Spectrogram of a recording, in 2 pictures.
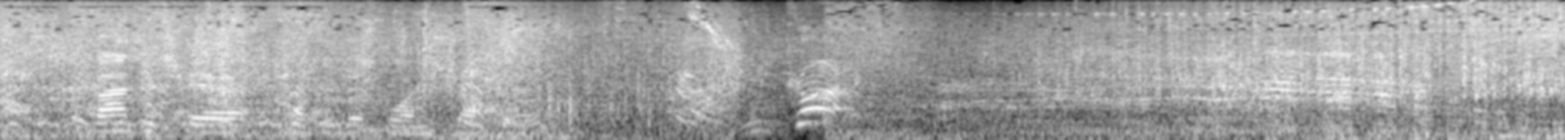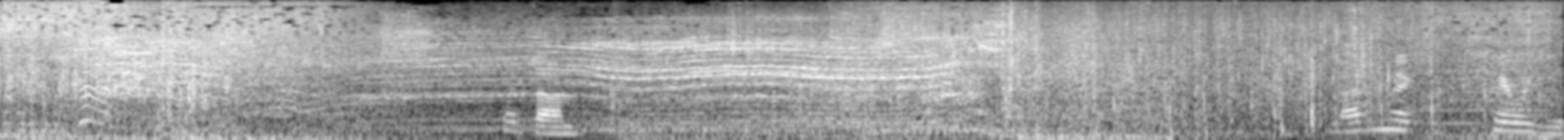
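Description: Magic bolts crackle and zap in rapid bursts.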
